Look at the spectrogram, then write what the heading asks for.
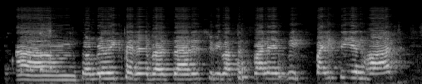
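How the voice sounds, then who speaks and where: The voice is raised and projected. It moves at a fairly quick pace with fairly even intonation. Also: woman. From India. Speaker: home cook and life coach. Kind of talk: casual chat.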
